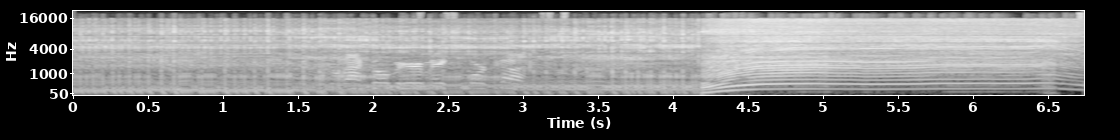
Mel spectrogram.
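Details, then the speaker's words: Husqvarna 562XP chainsaw, after its longest straight run following a software reflash for hot-dying and stumbling; the owner says it is running its best ever. Bogs steadily through the cut, then climbs to a clean high rev and holds it with no stumbling. Normal running under load. "alrighty everybody this saw that's the best it's ever ran it's the first time I put that much run time on it straight"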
